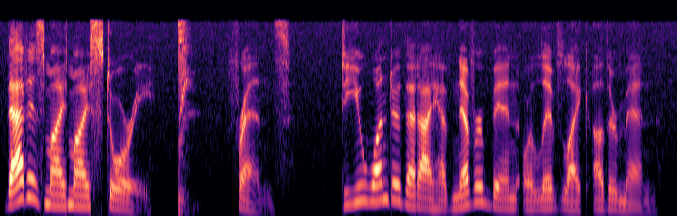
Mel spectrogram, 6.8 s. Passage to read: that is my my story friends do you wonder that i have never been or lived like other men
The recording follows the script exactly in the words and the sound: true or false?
false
